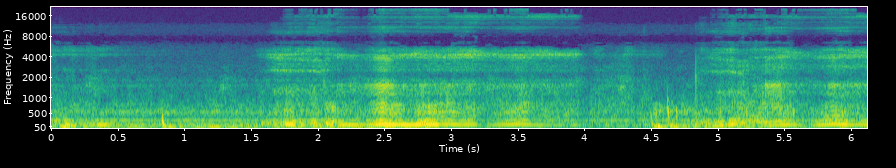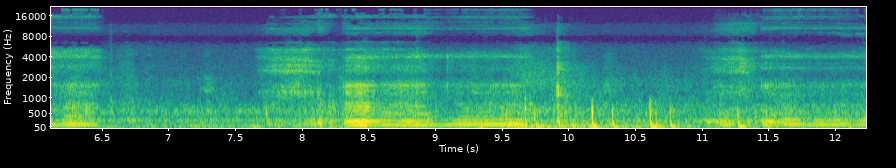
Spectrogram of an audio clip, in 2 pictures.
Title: Cooper the Dog Snoring and Dreaming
